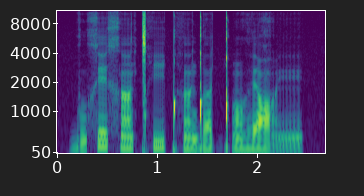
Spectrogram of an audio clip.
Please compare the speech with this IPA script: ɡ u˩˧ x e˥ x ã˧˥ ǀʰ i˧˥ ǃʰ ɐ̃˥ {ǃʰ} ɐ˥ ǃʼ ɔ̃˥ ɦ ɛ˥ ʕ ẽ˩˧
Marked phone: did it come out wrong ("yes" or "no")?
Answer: yes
